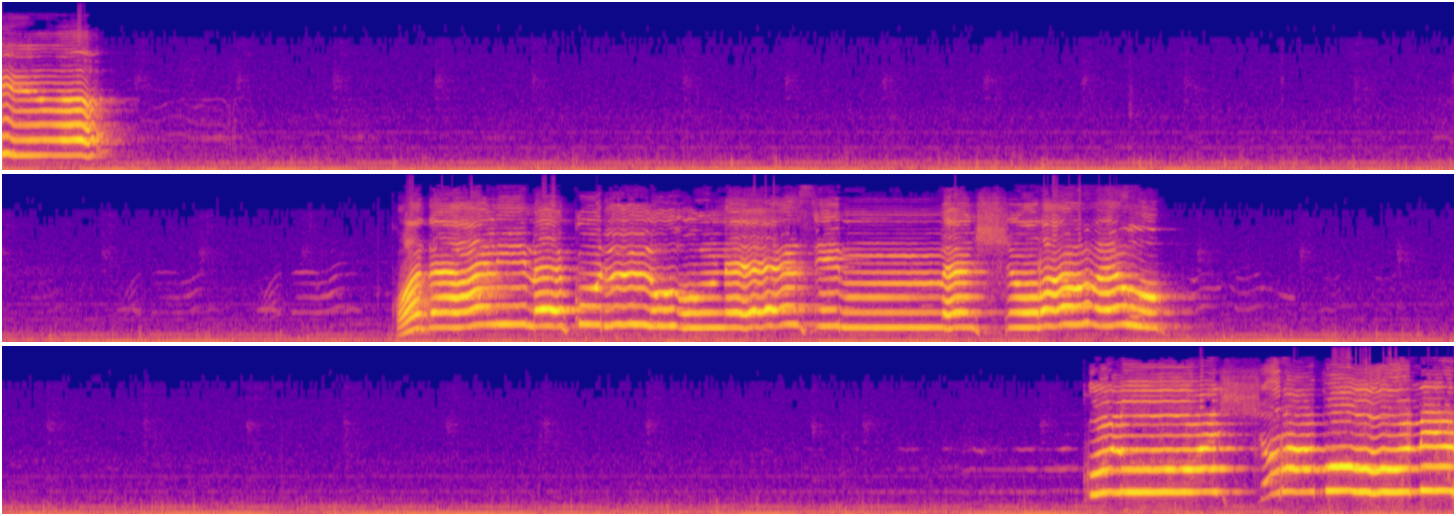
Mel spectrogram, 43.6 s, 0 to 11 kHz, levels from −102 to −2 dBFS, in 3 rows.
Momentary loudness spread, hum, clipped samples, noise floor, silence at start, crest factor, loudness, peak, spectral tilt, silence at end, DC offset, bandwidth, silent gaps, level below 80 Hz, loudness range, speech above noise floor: 11 LU; none; 0.1%; -45 dBFS; 0 s; 16 dB; -11 LUFS; 0 dBFS; -4.5 dB/octave; 0 s; under 0.1%; 8.8 kHz; none; -42 dBFS; 9 LU; 34 dB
